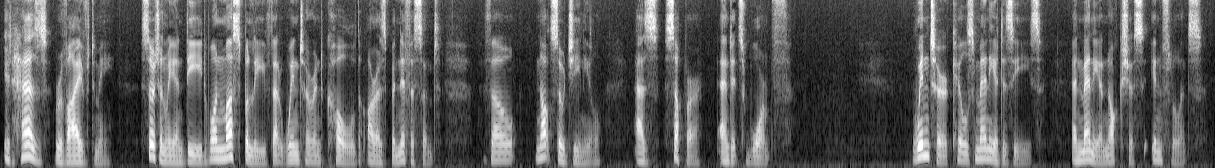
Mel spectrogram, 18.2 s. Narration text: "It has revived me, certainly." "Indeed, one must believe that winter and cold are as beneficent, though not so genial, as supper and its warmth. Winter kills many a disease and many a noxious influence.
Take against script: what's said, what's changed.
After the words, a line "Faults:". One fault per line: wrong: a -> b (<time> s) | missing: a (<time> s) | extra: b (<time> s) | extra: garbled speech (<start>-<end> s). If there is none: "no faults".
"It has revived me, certainly." "Indeed, one must believe that winter and cold are as beneficent, though not so genial, as supper and its warmth. Winter kills many a disease and many a noxious influence.
Faults:
no faults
